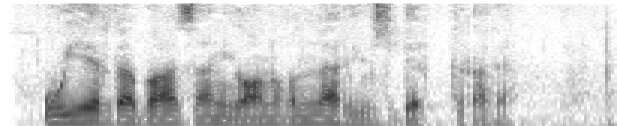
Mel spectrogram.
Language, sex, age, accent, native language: Uzbek, male, under 19, Andijon, Tajik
